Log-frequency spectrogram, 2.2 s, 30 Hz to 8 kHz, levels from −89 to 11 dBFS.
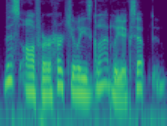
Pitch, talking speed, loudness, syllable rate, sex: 150 Hz, 135 wpm, -19 LUFS, 5.2 syllables/s, male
